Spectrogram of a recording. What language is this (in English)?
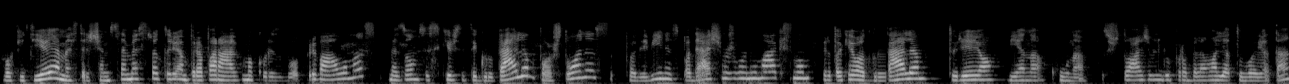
Lithuanian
